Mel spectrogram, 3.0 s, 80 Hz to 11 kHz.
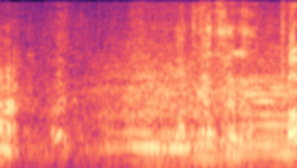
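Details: Sahiwal breed bull calf among cattle bought by a Chattogram farmer, 28 August: a steady, sustained lowing tone stretches through the second half, with vehicle noise and men's voices nearby.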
